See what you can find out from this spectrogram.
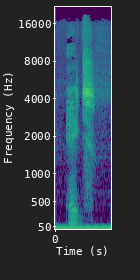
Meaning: oath
- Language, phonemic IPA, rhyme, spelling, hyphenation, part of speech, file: Dutch, /eːt/, -eːt, eed, eed, noun, Nl-eed.ogg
